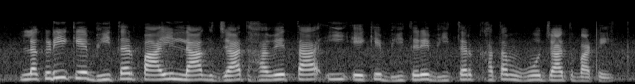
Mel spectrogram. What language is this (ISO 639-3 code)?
bho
